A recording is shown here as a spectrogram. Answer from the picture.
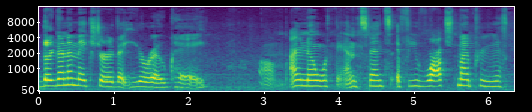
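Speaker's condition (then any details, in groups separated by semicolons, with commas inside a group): Cerebral palsy; wheelchair user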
